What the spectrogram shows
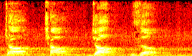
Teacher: પછી તરત જ તાલવ્ય આવે છે વ્યંજનોમાં કંઠથી ઉચ્ચારતા એટલે કંઠ્ય તાળવાને જીવ અડે છે એટલે તાલવ્ય · તાળવાને જીવ અડે છે એટલે તાલવ્ય. ચ, છ, જ, ઝ આ તાલવ્ય બોલાય.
